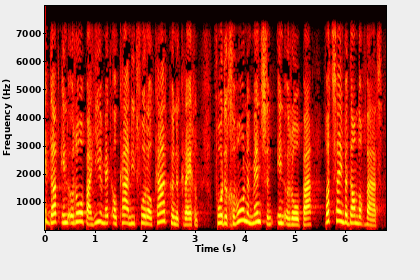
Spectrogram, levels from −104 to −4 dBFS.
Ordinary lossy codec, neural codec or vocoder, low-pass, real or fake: none; none; 7.2 kHz; real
